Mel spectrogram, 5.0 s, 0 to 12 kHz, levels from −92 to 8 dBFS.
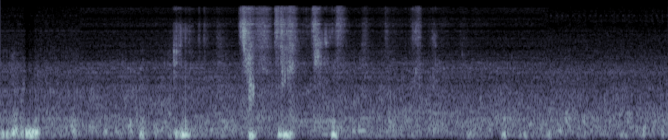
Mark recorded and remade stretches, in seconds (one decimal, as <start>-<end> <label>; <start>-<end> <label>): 0.0-0.6 recorded; 0.6-4.1 remade; 4.1-5.0 recorded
